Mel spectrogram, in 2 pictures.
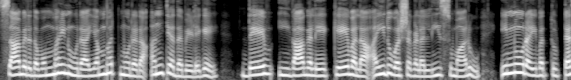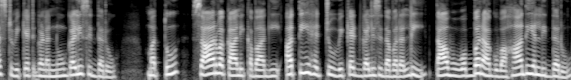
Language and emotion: Kannada, neutral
